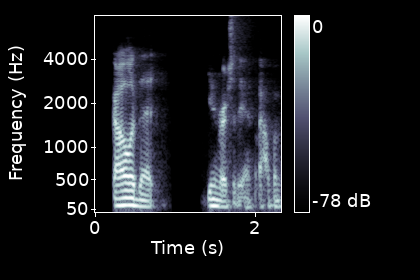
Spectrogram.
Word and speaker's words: Gallaudet: It's in it's Gallaudet University. I hope I'm pronouncing it right. Gallaudet, yeah.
